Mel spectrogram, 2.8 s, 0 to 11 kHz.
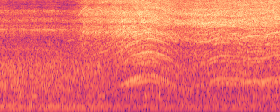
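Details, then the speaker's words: Mobula 8 frame FPV quad on 1003 14800kv motors with 2015 two-blade props, Betaflight master multiplier 1.0 after RPM filter tuning: steady high whine gliding up and down with throttle, no rasp or jitter; smooth motor running, no oscillation. "this is what 1 sounds like. Gonna move back and forth. Pretty damn smooth."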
